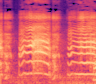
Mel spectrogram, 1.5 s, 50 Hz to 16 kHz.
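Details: Newborn baby boy, 3.4 kg, just after a normal birth at 6:04 am, his mother's second child: two loud, clear, strong, vigorous cries.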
